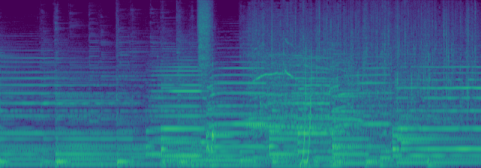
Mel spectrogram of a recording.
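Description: Instrumental background music with held notes that change about every half second, and a sliding note a little past the middle.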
